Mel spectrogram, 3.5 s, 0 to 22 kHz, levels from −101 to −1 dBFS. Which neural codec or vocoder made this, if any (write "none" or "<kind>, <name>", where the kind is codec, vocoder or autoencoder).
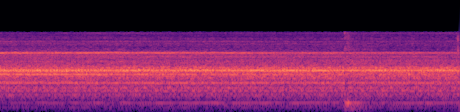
vocoder, BigVGAN v2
